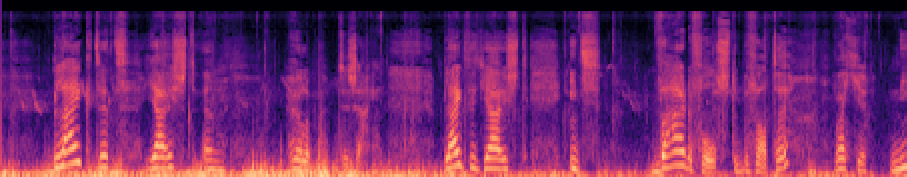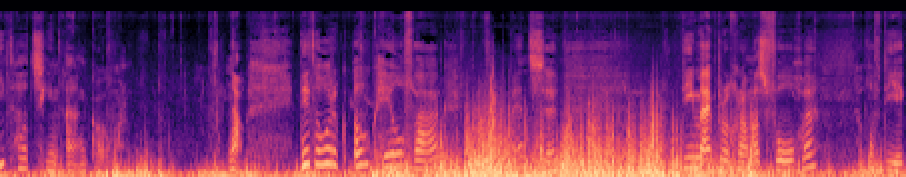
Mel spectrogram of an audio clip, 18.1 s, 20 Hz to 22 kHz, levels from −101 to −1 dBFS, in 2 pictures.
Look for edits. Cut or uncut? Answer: uncut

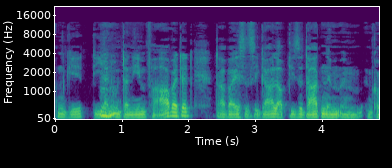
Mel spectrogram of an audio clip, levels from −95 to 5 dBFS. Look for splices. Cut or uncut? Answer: uncut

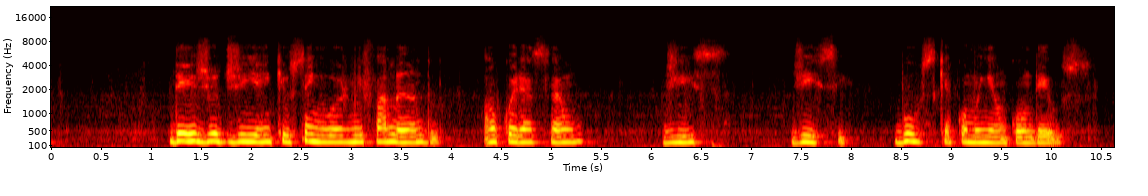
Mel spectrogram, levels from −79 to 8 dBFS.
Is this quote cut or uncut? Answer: uncut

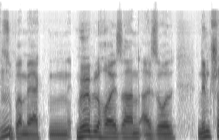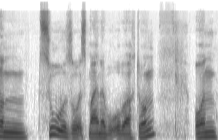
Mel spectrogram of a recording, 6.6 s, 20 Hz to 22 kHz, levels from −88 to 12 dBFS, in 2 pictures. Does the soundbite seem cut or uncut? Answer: cut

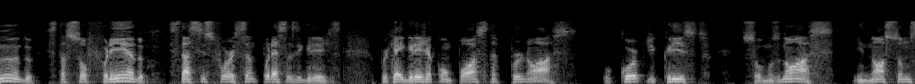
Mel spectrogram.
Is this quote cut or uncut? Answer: uncut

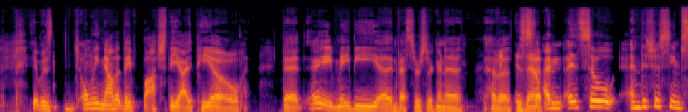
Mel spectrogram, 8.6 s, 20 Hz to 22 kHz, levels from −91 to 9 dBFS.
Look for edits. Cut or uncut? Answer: cut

